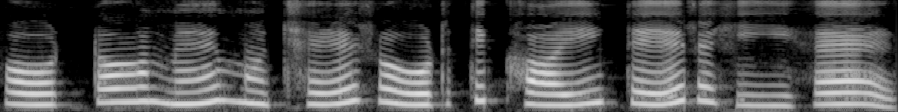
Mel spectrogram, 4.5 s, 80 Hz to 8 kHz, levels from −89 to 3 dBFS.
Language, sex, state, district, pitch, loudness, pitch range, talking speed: Hindi, female, Madhya Pradesh, Umaria, 300 Hz, -16 LUFS, 285-345 Hz, 105 wpm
